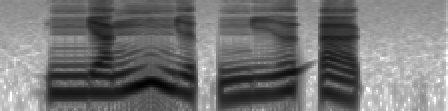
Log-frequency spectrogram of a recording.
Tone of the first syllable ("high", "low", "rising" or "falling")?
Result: rising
